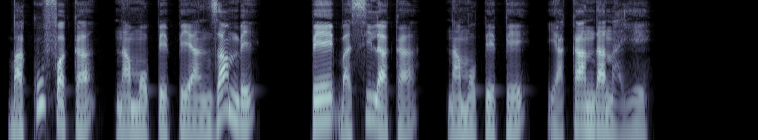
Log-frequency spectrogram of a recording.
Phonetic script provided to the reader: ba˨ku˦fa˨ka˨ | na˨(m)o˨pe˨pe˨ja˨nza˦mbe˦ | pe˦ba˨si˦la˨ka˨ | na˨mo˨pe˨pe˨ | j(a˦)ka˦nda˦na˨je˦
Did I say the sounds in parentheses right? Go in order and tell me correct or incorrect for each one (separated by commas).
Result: correct, incorrect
